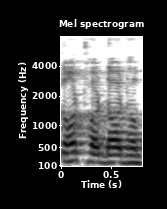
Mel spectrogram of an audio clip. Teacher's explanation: अगर आप ट ठ ड ढ बोलते हैं तो आपकी जीभ जाके मूर्धन्य पे टच होती है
